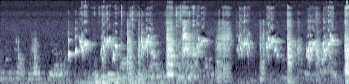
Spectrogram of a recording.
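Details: Budgerigar chattering with harsh squawky notes and scratchy warbles, growing busier after the first second. A soft low rumble sits underneath.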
